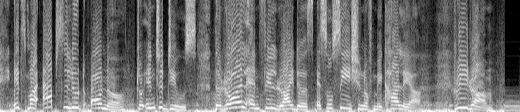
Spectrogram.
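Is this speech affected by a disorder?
No.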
